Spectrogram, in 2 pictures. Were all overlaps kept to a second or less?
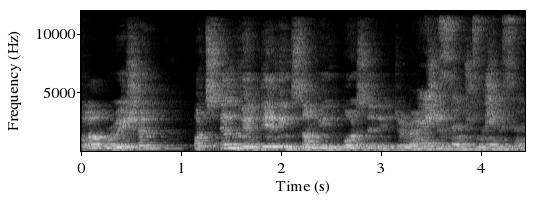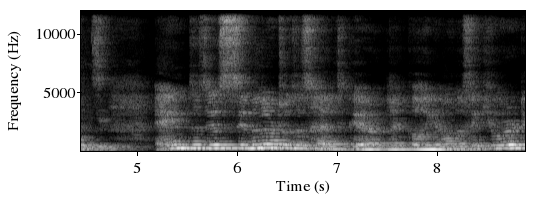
No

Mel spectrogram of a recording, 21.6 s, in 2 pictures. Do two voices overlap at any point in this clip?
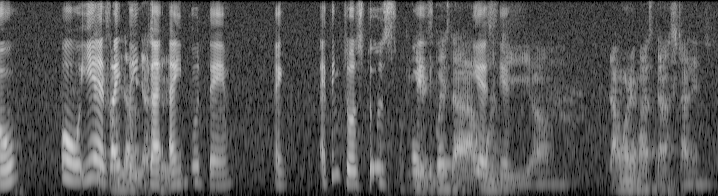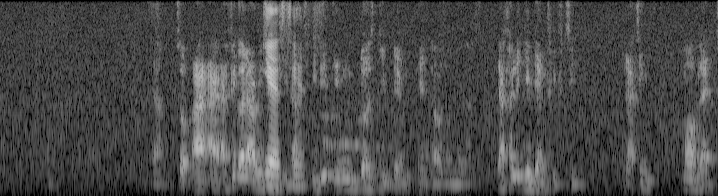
Yes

